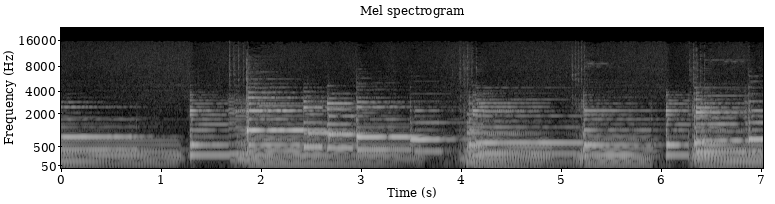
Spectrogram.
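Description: Background music: a plucked guitar tune over a low bass line, the notes changing every second or two.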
